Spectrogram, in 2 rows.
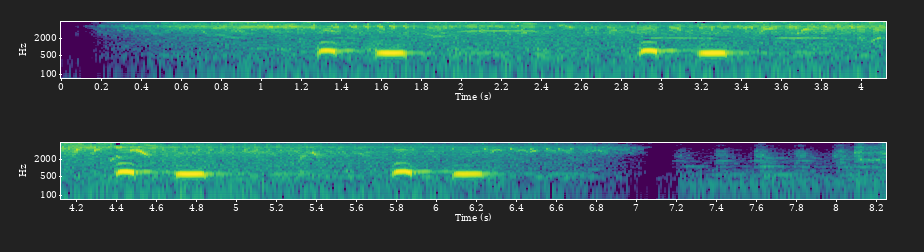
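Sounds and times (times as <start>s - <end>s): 
wild common cuckoo calling: 0.7s - 7.0s.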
